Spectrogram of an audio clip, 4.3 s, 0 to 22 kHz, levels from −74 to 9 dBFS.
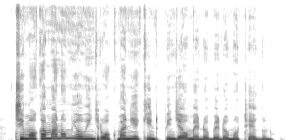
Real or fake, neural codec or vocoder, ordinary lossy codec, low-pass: real; none; none; none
